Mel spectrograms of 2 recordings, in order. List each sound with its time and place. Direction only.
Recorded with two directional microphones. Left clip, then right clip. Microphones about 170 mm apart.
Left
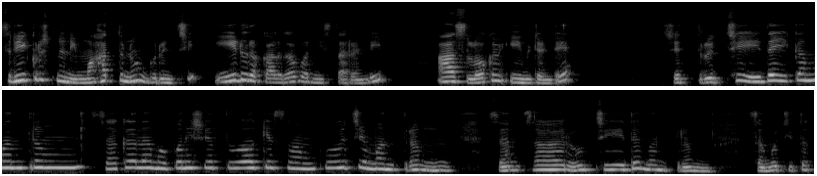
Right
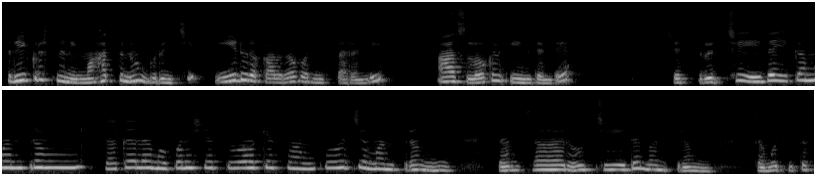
0.0 s speech: 20° left (ahead or behind)
10.4 s speech: 45° left (ahead or behind)
10.7 s speech: 20° left (ahead or behind)
12.1 s a sound: 20° left (ahead or behind)
14.8 s speech: 20° left (ahead or behind)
